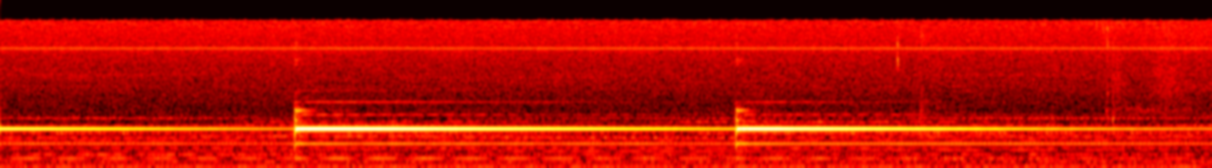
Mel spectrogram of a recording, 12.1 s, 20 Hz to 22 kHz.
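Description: Meditation bell struck twice, about 3 s and 7.5 s in, each strike ringing with a clear steady tone that slowly fades. A strike from just before is still dying away at the start. The bell marks the close of the guided meditation.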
